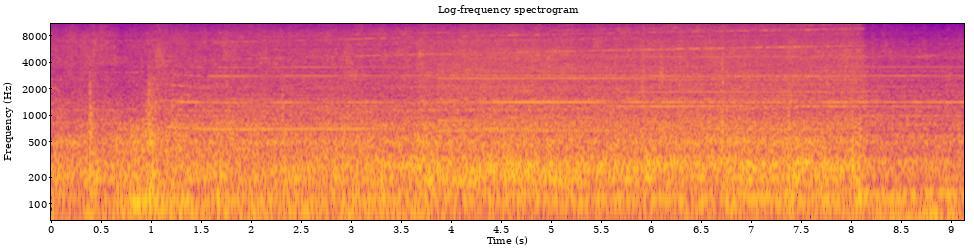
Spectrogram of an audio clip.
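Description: Propeller aircraft engines drone loudly, growing stronger.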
